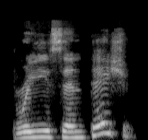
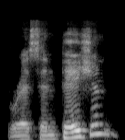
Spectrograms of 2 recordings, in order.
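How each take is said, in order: First: "presentation" said with pri, slowly; slow "presentation" starting pri; I sound variant. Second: "presentation" said with pre, slowly; slow "presentation" starting pre; E sound variant. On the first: Teacher imitates someone saying "presentation" with pri. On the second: Teacher imitates someone saying "presentation" with pre. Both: Shown as a demonstration. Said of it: "escuchamos a alguien decir".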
